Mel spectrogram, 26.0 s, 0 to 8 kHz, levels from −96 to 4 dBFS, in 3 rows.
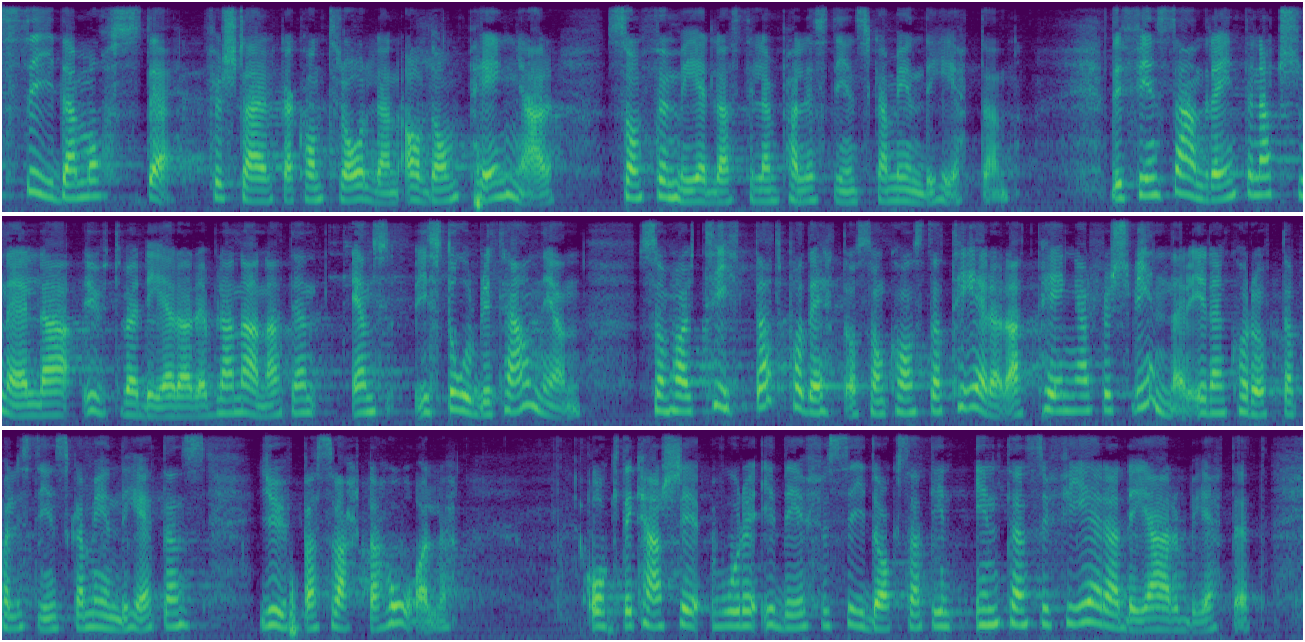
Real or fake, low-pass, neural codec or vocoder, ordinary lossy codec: real; 7.2 kHz; none; Opus, 64 kbps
